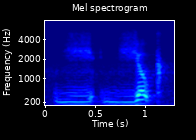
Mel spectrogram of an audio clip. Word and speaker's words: joke: We take a CH like cherry ice cream, cherry, and we activate the vocal cord. We have a J, joke, joke.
